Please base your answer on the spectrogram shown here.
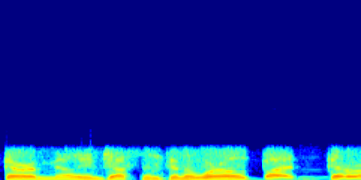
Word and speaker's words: JSTN: It's Justin, but it is spelled JSTN. All cap.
